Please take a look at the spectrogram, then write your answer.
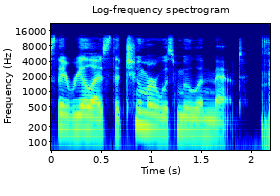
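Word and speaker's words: malignant: The opposite meaning cancerous is muolinet. The heavy emphasis hits right in the middle almost like the word itself is aggressive. The surgical team moved quickly once they realized the tumor was mulin met.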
